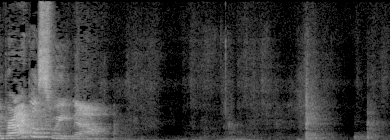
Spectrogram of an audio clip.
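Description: Footsteps pad softly across a carpeted floor.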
